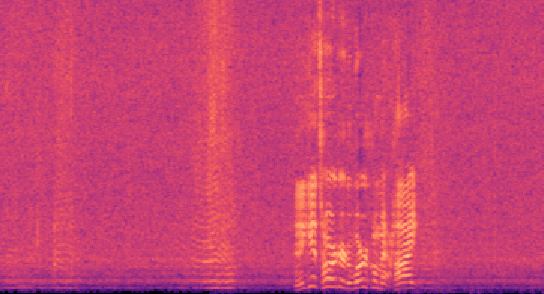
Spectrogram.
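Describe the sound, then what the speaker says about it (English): Honey bees buzz in a steady, soft drone around hive boxes at an apiary, while someone talks briefly over the insect hum. "All these bees you see here, they'll work their entrances out"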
